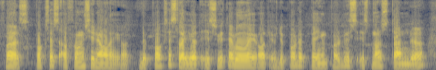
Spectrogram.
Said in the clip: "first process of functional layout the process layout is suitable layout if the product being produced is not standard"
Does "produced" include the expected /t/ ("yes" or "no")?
no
